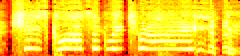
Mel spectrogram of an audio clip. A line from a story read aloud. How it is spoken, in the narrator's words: all of them were screaming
